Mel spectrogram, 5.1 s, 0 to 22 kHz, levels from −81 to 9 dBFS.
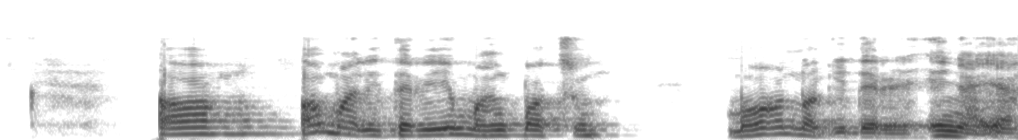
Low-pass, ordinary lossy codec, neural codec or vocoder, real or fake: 7.2 kHz; none; vocoder, 44.1 kHz, 128 mel bands, Pupu-Vocoder; fake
